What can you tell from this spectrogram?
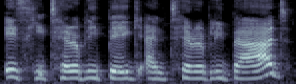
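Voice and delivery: put-on lively read-aloud for children; teacher reading a picture book to a child, lively; storybook narration. A narrator's reading.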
